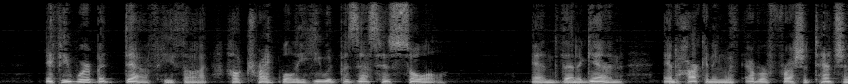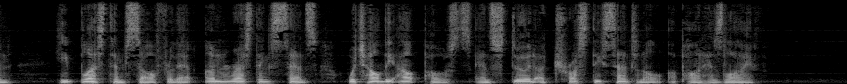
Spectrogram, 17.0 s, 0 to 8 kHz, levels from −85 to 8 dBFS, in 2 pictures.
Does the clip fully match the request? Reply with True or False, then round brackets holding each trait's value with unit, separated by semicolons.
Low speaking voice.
True (110 Hz)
